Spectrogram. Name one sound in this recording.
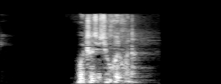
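A young man grunts briefly.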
